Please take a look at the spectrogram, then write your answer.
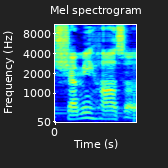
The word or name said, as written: Shemihazah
